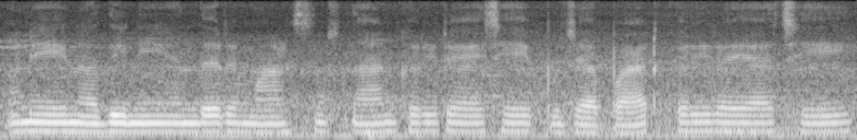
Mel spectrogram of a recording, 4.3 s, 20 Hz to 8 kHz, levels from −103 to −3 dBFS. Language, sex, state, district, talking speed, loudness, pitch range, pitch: Gujarati, female, Gujarat, Gandhinagar, 195 wpm, -16 LUFS, 135-145 Hz, 140 Hz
